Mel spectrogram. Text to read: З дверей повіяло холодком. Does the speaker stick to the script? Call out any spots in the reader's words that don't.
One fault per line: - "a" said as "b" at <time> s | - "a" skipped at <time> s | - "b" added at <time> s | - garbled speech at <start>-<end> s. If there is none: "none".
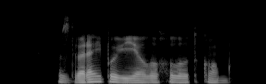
none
